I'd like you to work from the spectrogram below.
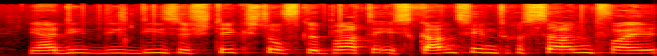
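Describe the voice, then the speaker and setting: A woman with a Dutch accent speaks fairly slowly in a dark, mellow tone and a monotone, flat intonation. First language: Dutch (speaking German). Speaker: journalist. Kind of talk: interview. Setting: video call. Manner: hesitant, many fillers.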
